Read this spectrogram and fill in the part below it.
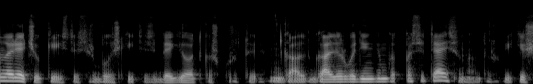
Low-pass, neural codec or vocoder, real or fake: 10.8 kHz; none; real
